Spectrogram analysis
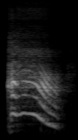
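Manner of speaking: sharp high loud gasping cry. A narrator's reading. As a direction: cry out as the liquor burns. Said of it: "gasped the smallest fox".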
